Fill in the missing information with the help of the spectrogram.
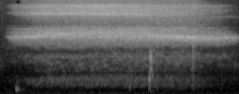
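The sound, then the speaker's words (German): A long, steady breathy hiss of someone exhaling vapor from a vape, lasting a few seconds, with a couple of faint soft clicks underneath. “Der ist am Vapen. Das ist nicht Rauchen, das ist Vapen, heißt ja.”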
